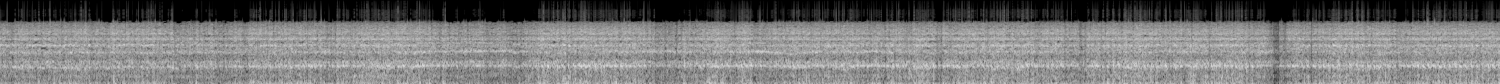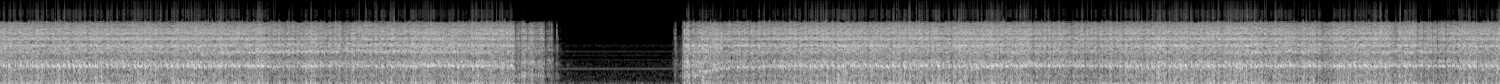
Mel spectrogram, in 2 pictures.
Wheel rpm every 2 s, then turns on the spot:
210, 220, 230, 230, 220, 220, 220, 220, 220, 230, 60, 170, 220, 220, 220.
none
